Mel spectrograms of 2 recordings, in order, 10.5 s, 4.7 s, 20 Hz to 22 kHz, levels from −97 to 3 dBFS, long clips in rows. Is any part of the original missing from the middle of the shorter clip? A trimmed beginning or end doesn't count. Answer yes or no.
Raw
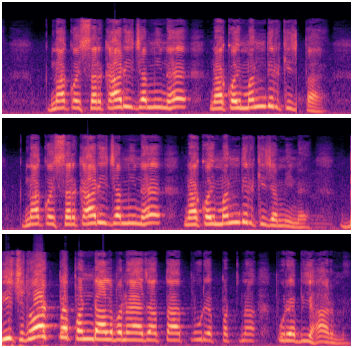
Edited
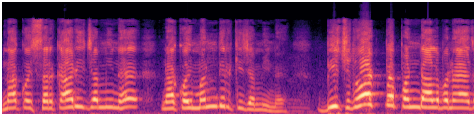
yes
